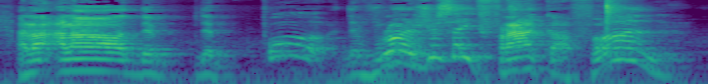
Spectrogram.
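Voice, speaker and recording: Noticeable background noise sits under the voice. A man talks with an animated tone. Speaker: vlogger. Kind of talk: opinion monologue.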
